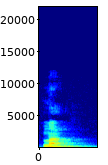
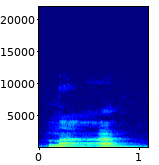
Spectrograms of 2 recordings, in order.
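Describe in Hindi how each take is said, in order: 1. इस अक्षर में चौथा स्वर है। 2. इस अक्षर में तीसरा स्वर है। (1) "फोर्थ" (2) "थर्ड"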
